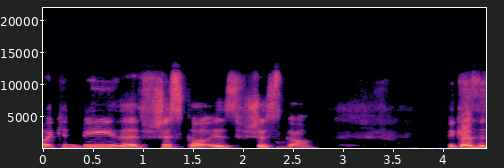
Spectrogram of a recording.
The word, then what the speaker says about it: wszystko: sh after a V, you can't say wszystko because kind of your mouth doesn't work that way. So the V sound turns into an F sound. So it's actually, if you wrote it down phonetically, you would have something like wszystko.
